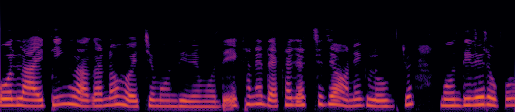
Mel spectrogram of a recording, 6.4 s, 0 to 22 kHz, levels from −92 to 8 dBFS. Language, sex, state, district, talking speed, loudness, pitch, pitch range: Bengali, female, West Bengal, Jalpaiguri, 130 wpm, -33 LUFS, 240 Hz, 210-265 Hz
